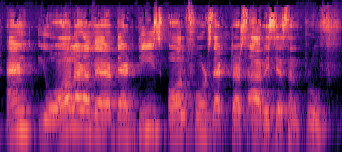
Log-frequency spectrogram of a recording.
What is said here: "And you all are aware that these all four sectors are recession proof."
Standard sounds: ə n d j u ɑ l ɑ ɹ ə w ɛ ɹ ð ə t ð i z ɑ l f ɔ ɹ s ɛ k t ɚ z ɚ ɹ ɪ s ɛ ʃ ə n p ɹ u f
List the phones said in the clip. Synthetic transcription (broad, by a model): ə n d j u ɑ l ɑ ɹ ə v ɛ ɹ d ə t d i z ɑ l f ɔ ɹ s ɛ k t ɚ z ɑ ɹ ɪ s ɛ s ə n p ɹ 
